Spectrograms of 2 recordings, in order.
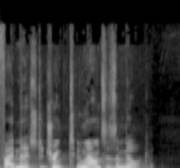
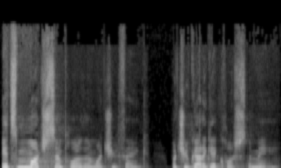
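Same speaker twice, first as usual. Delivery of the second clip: gentle voice of God, repeated; 7 semitones lower, 5 dB quieter than usual. Retold or imitated. God repeats his invitation to a tired pastor, low and tender. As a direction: lower and softer still, a tender insistence. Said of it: "God's sitting there going".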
